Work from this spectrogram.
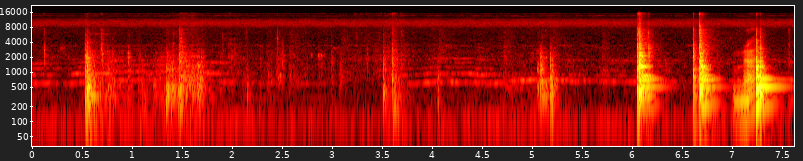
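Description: A used polycarbonate car headlamp lens is tapped several times, each tap giving a loud, bright, ringing knock with the last three strikes the strongest. The hard, ringing sound marks the lens as polycarbonate, a plastic that will not ignite when burned.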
